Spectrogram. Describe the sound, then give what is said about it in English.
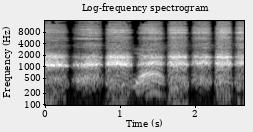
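A voice imitates ragged breathing through scuba breathing apparatus: a quick run of harsh, hissing breaths in an uneven rhythm, each broken by a short gap, heard alone. “as I got in the water, I realized my breath was really ragged. And when you're breathing with the breathing apparatus, you can hear it and feel it.”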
